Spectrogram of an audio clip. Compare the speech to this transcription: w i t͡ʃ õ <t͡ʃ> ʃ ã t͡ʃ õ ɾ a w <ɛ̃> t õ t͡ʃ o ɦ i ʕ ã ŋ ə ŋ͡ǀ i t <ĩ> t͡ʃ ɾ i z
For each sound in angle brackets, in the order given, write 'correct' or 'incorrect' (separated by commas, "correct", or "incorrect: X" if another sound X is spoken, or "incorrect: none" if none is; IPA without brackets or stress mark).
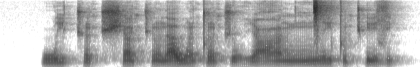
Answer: correct, incorrect: ə̃, correct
